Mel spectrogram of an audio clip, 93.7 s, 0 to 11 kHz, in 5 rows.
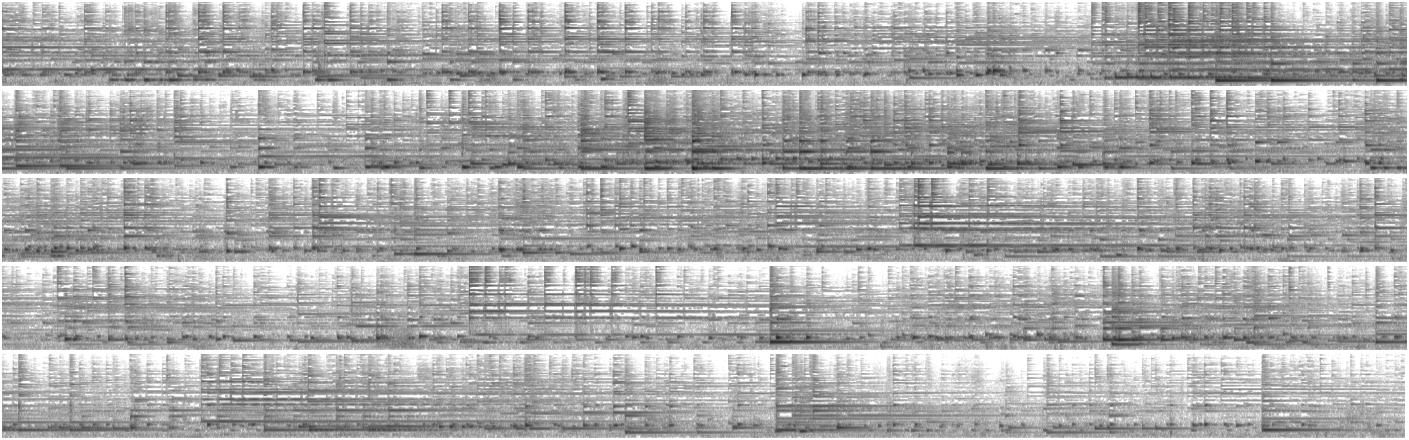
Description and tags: BreitenfeldCH120724 CA
Close-range atmo of the little swiss mountain village of Breitenfeld. The cows have come down from pasture and are standing at the gated bridge to the village, waiting to be let in to be milked.
Recorded with a Zoom H2 at 90° dispersion.
alpine, close-range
